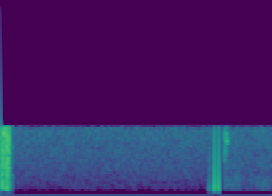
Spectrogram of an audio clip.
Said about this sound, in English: it's still not making it. It's all static.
